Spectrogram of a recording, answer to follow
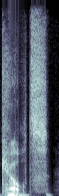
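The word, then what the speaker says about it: Celts: These ancient people were called the Kelts, pronounced Kelts, and they didn't have Instagram or iPhones.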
